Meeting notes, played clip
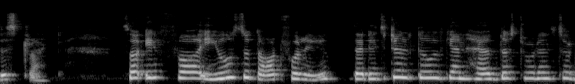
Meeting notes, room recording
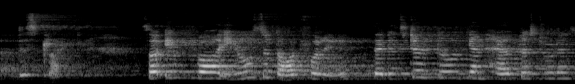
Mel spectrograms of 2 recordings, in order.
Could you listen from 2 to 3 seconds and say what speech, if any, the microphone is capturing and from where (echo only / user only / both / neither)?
echo only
